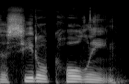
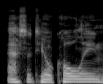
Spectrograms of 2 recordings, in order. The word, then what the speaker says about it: acetylcholine: It's going to release a chemical known as acetylcholine, also known as acetylcholine. It's pronounced a couple different ways.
